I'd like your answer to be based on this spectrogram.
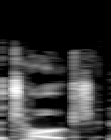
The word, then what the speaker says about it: Tarte: but it is Tarte makeup. Tarte is spelled T-A-R-T-E.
